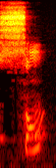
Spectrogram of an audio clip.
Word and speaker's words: sont: Ils sont. Elles sont. You end with that nasal ho sound. Do not pronounce the T.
